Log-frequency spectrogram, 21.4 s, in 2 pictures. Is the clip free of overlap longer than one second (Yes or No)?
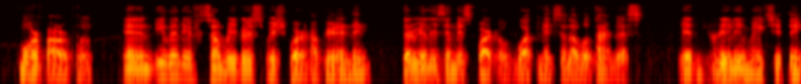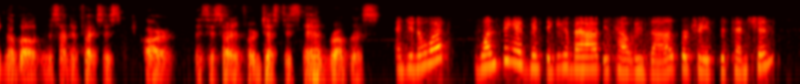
Yes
